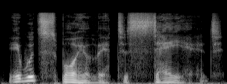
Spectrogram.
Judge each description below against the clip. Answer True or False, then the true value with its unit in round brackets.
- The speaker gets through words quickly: False (185 wpm)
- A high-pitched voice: False (100 Hz)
